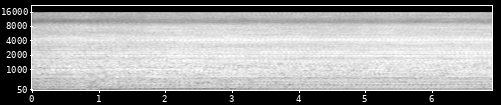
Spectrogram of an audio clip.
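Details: Vectra B over 20 years old: a high, wavering hunting idle that won't settle. An electrical fault in the wiring harness near the throttle position sensor is suspected; moving the harness briefly normalizes the idle, suggesting a bad contact.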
